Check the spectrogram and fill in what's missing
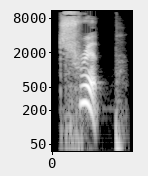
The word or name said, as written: tripp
